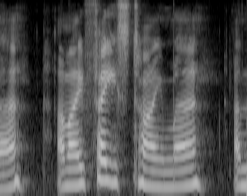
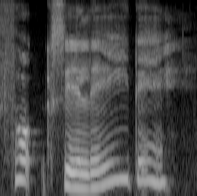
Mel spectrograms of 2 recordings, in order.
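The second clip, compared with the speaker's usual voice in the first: a touch of put-on Scottish accent; 3 semitones higher, 5 dB quieter than usual. Repeating a joking phrase after praising the accent: put-on scottish accent. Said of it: "I like a Scottish accent".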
